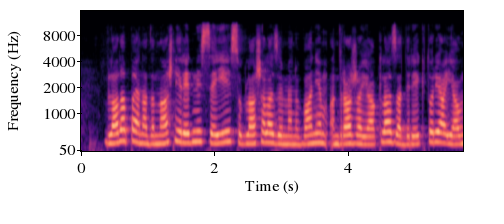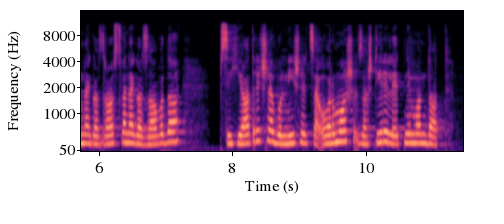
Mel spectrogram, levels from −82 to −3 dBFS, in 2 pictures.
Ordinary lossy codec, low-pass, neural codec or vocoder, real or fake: AAC, 96 kbps; 10.8 kHz; none; real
